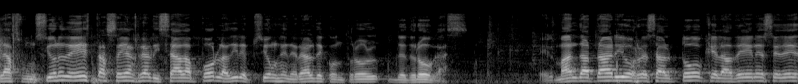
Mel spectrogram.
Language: Spanish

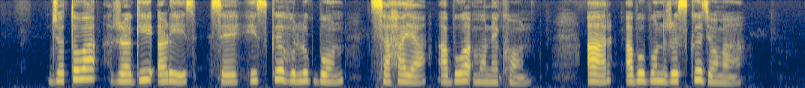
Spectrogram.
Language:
Santali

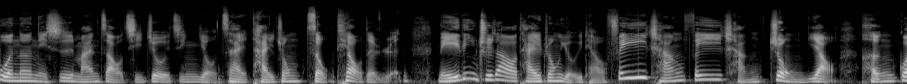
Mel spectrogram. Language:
Chinese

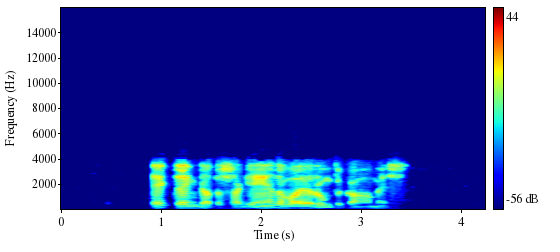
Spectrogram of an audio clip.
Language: Western Frisian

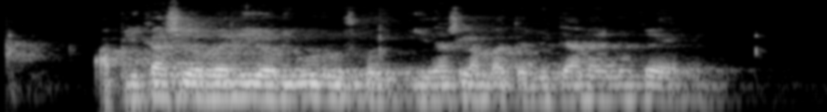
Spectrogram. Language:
Basque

